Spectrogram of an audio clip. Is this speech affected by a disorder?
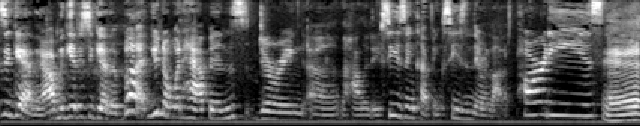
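No.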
